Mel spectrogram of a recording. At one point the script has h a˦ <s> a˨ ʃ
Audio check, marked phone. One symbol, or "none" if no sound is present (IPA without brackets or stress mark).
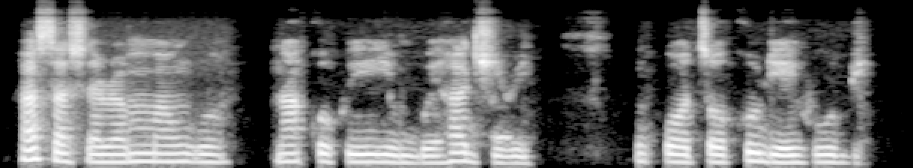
s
